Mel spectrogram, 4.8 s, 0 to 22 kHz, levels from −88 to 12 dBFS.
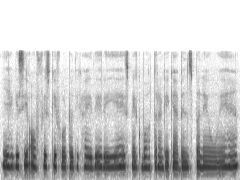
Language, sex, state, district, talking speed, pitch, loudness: Hindi, female, Chandigarh, Chandigarh, 200 wpm, 205 Hz, -15 LUFS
